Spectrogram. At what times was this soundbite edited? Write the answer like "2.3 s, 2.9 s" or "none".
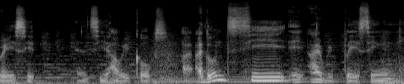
1.7 s

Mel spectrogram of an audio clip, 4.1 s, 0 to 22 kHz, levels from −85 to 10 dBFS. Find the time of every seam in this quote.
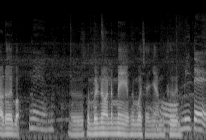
none

